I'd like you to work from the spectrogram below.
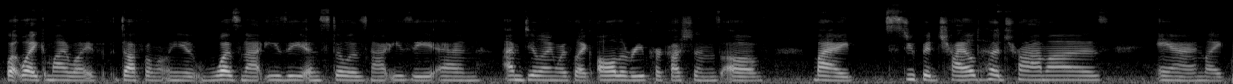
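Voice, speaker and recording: A woman in her thirties chats straight into a camera mic in a casual personal vlog. Her pitch sits in the middle of the range, and she rambles candidly, filling gaps with "like" and "um". A faint wash of background noise runs under the whole take. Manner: chatty, candid, rambling with many fillers. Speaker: vlogger.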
